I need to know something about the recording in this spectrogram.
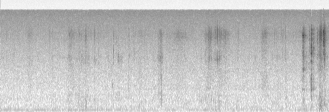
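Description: Near silence: room tone, with a few faint soft clicks.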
